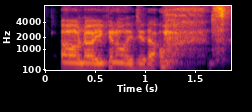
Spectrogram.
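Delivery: mock sarcastic, put-on sarcastic delivery. Retelling how a film referenced the maneuver: imitating a sarcastic line. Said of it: "very sarcastically".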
